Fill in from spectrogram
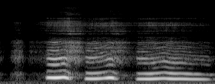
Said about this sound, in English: It's more of me yawning than crying.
